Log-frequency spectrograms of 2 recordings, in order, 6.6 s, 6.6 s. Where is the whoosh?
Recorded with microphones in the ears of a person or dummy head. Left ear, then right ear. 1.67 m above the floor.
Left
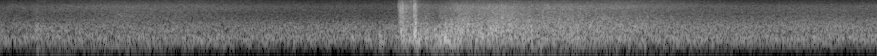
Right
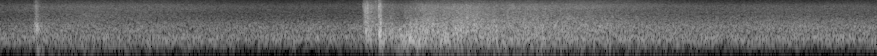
60° right (ahead or behind), 0.8 m.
